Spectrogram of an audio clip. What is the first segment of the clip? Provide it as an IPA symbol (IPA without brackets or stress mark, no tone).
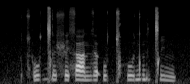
t͡sʼ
